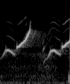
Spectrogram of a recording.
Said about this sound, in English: There it is. Yeah, there it is. I hear that cardinal, and I know that I can look. I look immediately to the top of the tree. Uh huh. Because that's where you're going to find it. Yep, they like a good prominent perch where they can belt out that song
